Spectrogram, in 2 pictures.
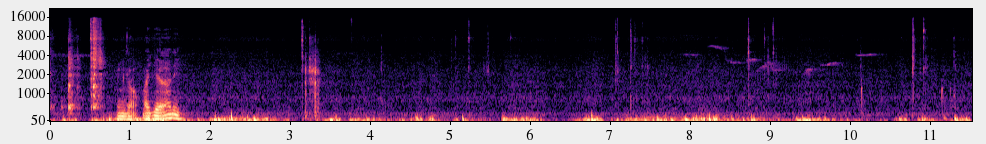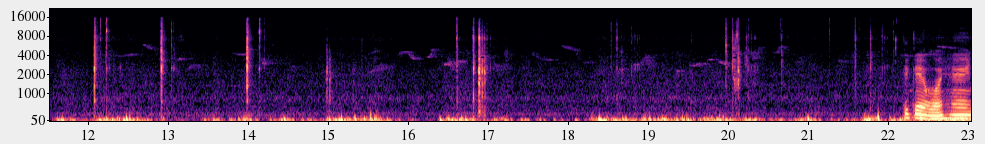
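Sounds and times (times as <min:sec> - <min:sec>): small birds chirping: 0:04.8 - 0:23.0
blade trimming clicks and snaps: 0:12.0 - 0:13.2, 0:14.0 - 0:14.3.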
